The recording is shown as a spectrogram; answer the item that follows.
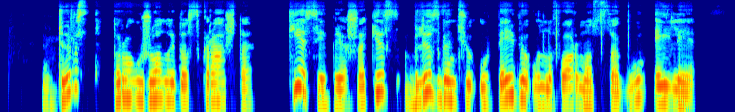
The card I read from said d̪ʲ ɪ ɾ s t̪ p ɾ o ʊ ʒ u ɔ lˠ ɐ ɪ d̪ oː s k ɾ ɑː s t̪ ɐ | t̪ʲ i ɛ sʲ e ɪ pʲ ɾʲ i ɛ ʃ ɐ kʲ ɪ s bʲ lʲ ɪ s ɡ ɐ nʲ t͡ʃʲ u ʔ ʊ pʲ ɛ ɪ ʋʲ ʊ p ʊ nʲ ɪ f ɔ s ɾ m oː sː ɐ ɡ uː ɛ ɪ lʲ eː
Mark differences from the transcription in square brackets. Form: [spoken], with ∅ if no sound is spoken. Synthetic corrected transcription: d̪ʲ ɪ ɾ s t̪ p ɾ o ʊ ʒ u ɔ lˠ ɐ ɪ d̪ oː s k ɾ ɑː [ʃ] t̪ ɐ | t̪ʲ i ɛ sʲ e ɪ pʲ ɾʲ i ɛ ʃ ɐ kʲ ɪ s bʲ lʲ ɪ [z] ɡ ɐ nʲ t͡ʃʲ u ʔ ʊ pʲ ɛ ɪ ʋʲ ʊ [ʔ] ʊ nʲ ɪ f ɔ [∅] ɾ m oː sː ɐ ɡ uː ɛ ɪ lʲ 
